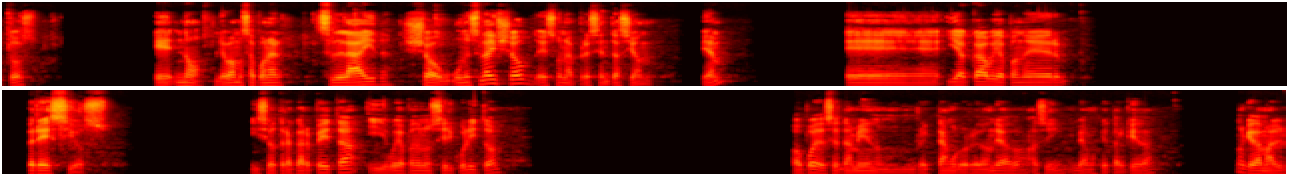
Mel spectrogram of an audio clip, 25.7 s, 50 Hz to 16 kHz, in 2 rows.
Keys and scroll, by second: 0.0-1.1 typing, 2.4-5.4 typing, 12.3-13.9 typing.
